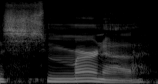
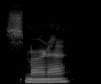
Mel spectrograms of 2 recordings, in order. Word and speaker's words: Smyrna: And uh, this is the letter written to the church in Smyrna. S M Y R N A, Smyrna. You guys say Smyrna? Smyrna. You can say it like that if you want.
